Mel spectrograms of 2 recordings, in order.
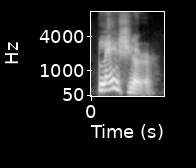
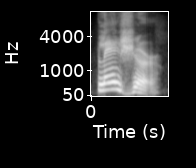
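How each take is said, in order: The two takes are said the same way.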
